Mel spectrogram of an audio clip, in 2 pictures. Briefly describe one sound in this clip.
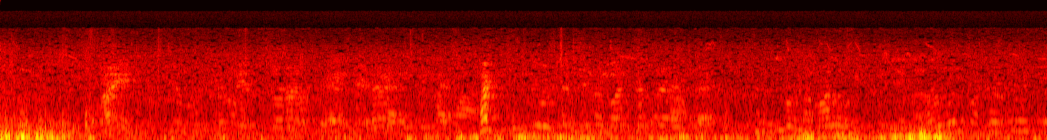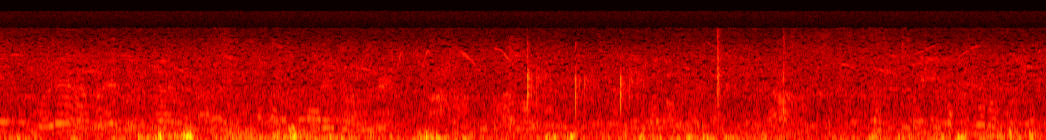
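Men call out and chat across an open field, some way off.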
